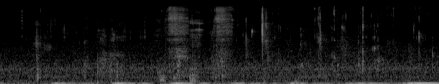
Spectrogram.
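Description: A person biting into a slice of pizza and chewing it close to the microphone, with crunching of crust and many small mouth clicks, busiest about two seconds in.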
